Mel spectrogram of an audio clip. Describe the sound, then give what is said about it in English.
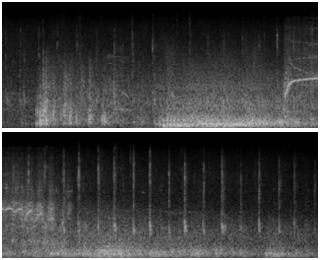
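Steady clip-clopping hooves of a horse-drawn carriage tap along in an even rhythm, with a horse whinnying midway and a low rumble of thunder and rain rolling underneath. “Where in the blazes is the man with the carriage?”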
